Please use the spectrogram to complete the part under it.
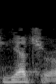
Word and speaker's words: yetzer: That word mind in the Old Testament is a Hebrew word, yetzer. It's pronounced yetzer.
